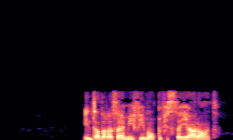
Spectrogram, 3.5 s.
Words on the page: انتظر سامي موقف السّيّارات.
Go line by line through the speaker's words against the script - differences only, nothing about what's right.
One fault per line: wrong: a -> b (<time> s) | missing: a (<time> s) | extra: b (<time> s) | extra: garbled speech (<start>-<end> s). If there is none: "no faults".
extra: في (2.0 s)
